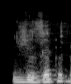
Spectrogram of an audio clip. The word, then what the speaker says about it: Giuseppe: Also den Blumenstrauß muss man Giuseppe Verdi, äh, Giuseppe Verdi, wie heißt, wie wird er richtig ausgesprochen? Giuseppe, oder? – Giuseppe, Verdi, ja.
